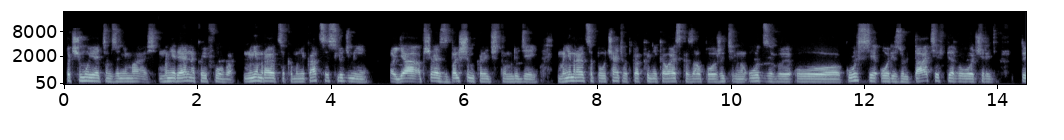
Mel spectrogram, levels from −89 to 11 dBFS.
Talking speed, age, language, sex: 145 wpm, 20-39, Russian, male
